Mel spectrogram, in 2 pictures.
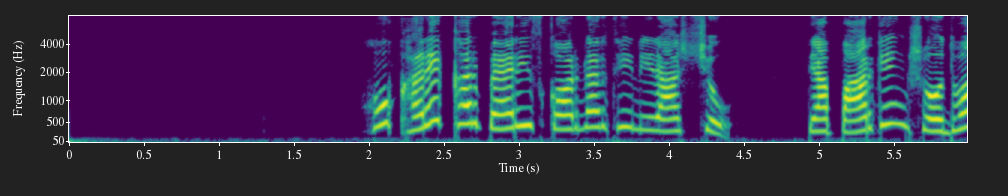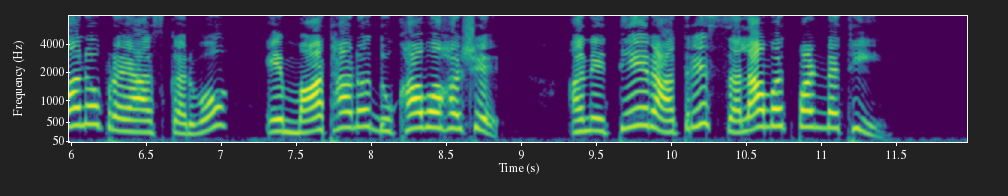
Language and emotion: Gujarati, angry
